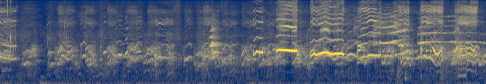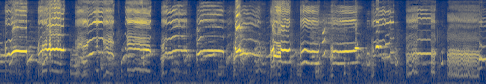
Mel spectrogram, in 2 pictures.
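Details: Puppies, in company of Bek, cry continuously: a chorus of shrill wavering whines and sharp yips, growing louder and more broken after the first few seconds, with short bursts and gaps, over a faint low hum.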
